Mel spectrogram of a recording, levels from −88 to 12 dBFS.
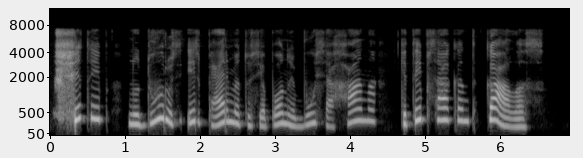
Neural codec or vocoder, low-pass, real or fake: none; 7.2 kHz; real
